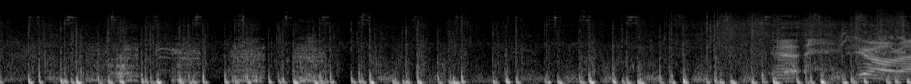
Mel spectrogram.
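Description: Horse hooves clip-clop in a steady walking rhythm in Red Dead Redemption 2, close and moderately loud, joined by a brief snort near the end, with no talking.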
